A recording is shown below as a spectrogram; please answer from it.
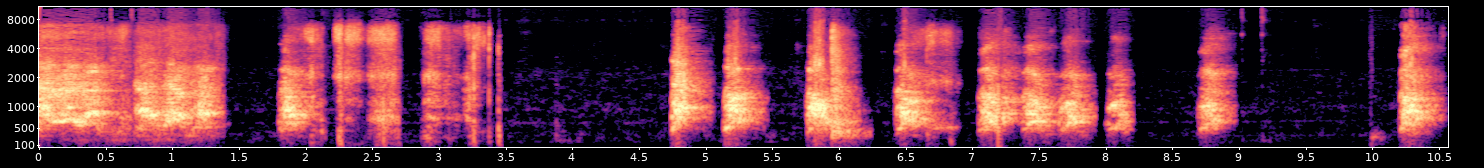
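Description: A dog barking repeatedly in short runs, with a quick string of about ten barks through the second half.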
